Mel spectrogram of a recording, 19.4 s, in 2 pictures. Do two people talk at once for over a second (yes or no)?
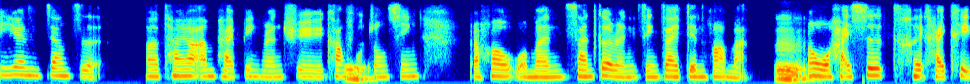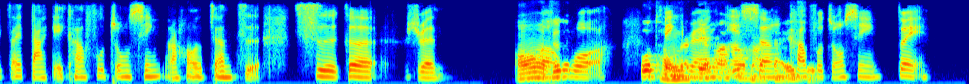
yes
